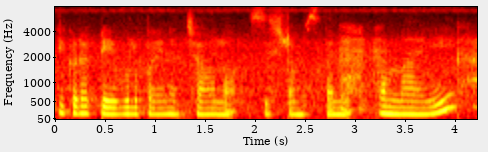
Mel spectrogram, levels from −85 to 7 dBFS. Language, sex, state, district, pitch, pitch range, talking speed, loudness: Telugu, female, Andhra Pradesh, Annamaya, 175 Hz, 170-190 Hz, 100 wpm, -18 LUFS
